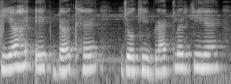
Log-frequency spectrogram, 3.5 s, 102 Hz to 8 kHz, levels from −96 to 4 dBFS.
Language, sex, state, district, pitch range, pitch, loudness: Hindi, female, Jharkhand, Ranchi, 210-240 Hz, 230 Hz, -16 LUFS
